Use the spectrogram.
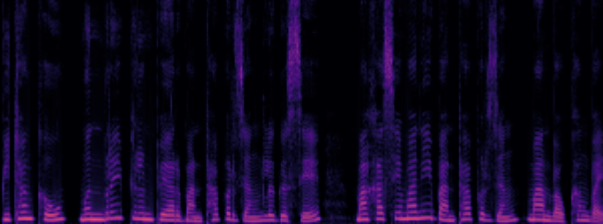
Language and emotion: Bodo, neutral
